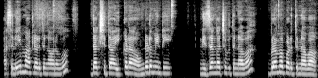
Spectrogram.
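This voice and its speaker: A man's voice: very high-pitched, little pitch movement, fairly quick, dark tone. A woman voicing a nervous young man, a loyal friend and brother, who talks in a flustered, pleading way.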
